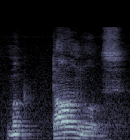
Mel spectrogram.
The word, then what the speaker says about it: McDonald's: مو ماك، لا ماكدونالدز، لأن حرف الام بعده سي. السي ننطقه ك، ما في بينهم أي حرف عشان تمد. على طول ماكدونالدز. McDonald's.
